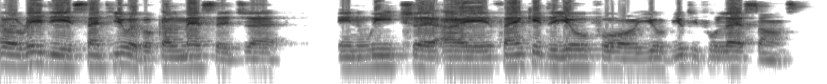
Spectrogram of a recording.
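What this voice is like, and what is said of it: Strong Italian accent. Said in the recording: “they say that I have an Italian sound in my speaking ... he has a very strong Italian accent”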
